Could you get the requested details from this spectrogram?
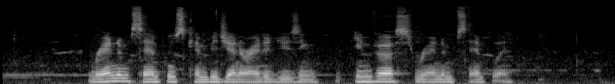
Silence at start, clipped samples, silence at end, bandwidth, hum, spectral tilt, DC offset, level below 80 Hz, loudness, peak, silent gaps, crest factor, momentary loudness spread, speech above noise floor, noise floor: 0.05 s; under 0.1%; 0.15 s; 16 kHz; none; -6 dB/octave; under 0.1%; -50 dBFS; -22 LUFS; -6 dBFS; none; 18 dB; 13 LU; 31 dB; -53 dBFS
